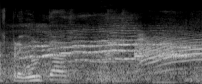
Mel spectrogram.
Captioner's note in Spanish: Grito de un niño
